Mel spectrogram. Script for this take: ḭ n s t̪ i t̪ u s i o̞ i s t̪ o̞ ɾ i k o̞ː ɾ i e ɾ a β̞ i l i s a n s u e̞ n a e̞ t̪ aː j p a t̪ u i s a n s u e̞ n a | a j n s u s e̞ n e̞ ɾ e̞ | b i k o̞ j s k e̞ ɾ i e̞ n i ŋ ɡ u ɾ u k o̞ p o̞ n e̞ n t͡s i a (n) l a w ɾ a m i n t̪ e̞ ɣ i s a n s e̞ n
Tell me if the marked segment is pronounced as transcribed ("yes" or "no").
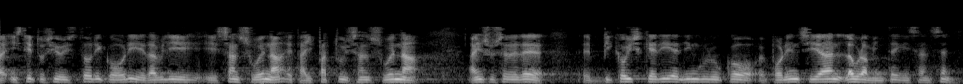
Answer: yes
